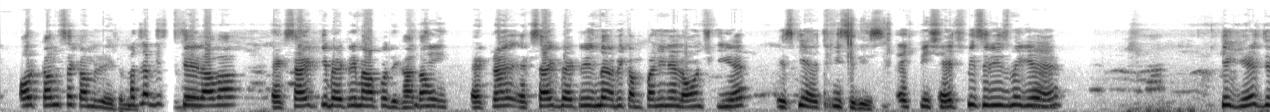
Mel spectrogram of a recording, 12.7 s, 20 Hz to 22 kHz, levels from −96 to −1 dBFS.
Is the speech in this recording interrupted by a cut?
no; 0 cuts

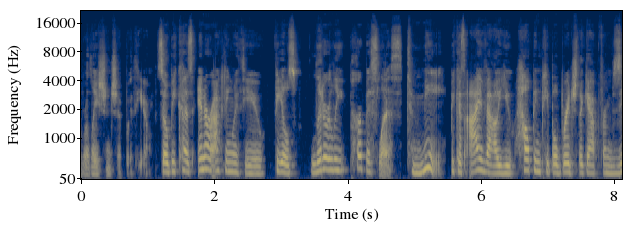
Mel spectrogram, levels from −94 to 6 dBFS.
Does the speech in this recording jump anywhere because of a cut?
yes; 4 cuts; at 1.0 s, 2.8 s, 4.8 s, 5.5 s

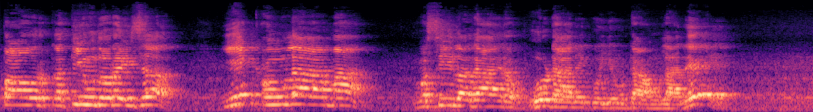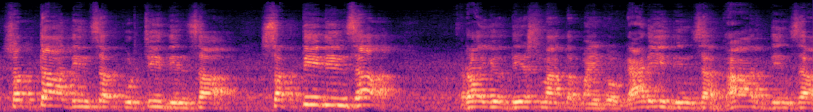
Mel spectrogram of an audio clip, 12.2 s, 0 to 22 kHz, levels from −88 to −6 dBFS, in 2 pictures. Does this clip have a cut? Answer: no; 0 cuts

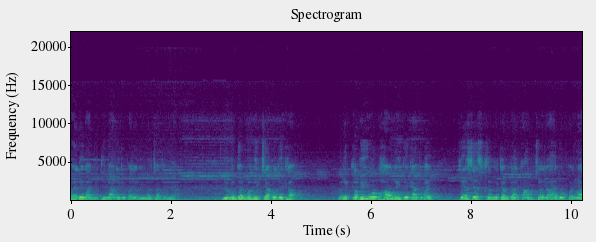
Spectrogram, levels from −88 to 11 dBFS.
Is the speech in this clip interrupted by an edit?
no; 0 cuts

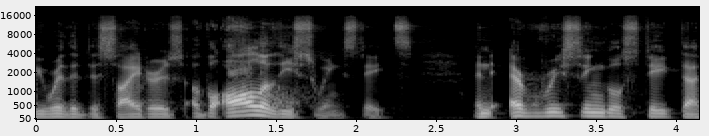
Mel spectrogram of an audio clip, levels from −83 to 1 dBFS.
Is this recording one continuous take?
yes; 0 cuts

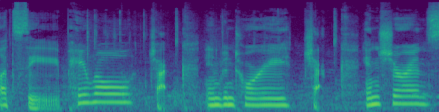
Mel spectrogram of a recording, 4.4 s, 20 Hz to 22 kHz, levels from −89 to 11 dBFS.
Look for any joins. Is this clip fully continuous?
yes; 0 cuts

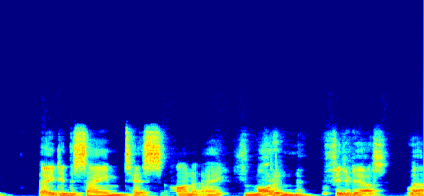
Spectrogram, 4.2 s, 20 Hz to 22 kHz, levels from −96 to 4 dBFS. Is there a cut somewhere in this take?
yes; 1 cut; at 2.2 s

